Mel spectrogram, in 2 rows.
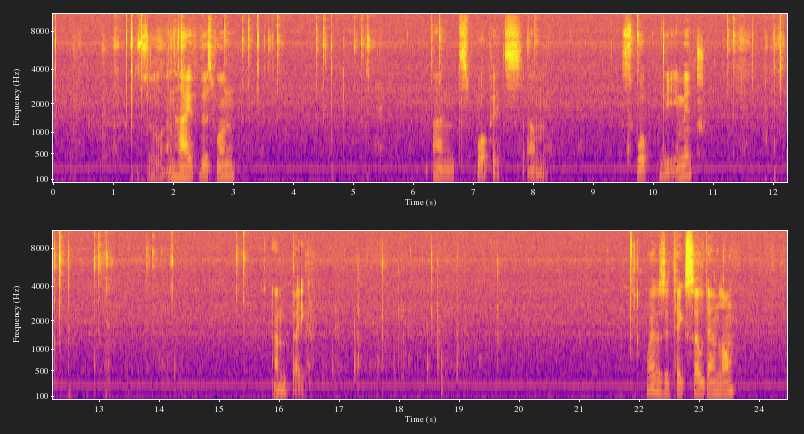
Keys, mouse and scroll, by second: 2.2 alt+h, 3.0-7.1 right drag, 6.5-8.5 drag, 8.1-11.5 right drag, 9.9-11.5 drag, 12.0 g, 13.2-14.9 right drag, 14.0-17.4 drag, 17.1 right click, 17.5-23.8 middle drag.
